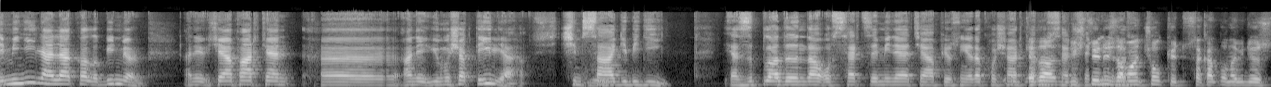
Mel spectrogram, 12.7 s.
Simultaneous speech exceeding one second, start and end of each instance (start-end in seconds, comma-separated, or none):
10.1-11.5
